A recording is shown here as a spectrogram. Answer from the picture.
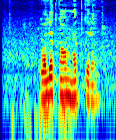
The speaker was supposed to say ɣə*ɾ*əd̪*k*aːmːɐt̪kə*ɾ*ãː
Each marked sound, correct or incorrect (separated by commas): incorrect, correct, correct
